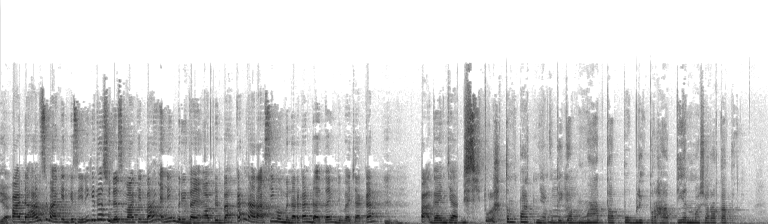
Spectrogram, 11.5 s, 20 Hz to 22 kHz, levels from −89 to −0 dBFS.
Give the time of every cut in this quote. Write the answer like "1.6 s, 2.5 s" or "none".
6.9 s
